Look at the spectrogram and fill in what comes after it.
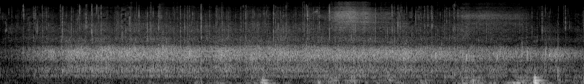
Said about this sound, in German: Also einen warmen Applaus bitte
